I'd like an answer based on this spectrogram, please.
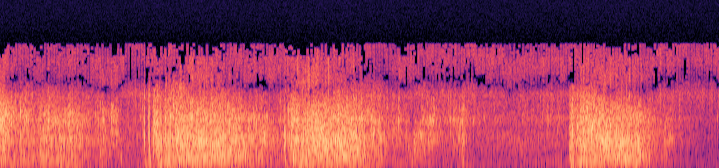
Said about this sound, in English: Hour upon hour, the rattling roar of cannon shatters the peaceful morning, turning the Esmeralda into a mass of crumpled rails, broken stanchions, and splintered wood.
